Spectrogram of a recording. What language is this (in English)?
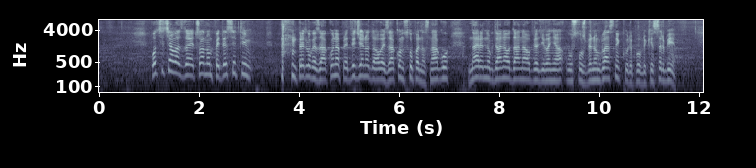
Serbian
